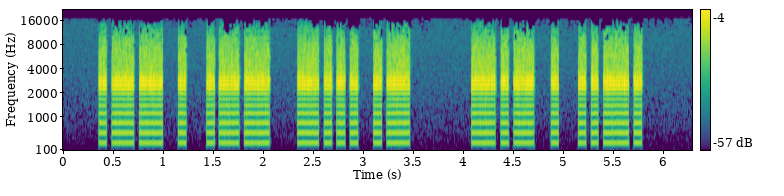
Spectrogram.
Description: Morse code (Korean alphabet), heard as a buzzer, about 19 wpm. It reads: 밥도 안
